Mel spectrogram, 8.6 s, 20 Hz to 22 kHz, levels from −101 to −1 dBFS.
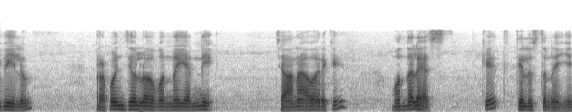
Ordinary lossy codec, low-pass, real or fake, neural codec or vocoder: none; 7.2 kHz; fake; vocoder, 44.1 kHz, 80 mel bands, Vocos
